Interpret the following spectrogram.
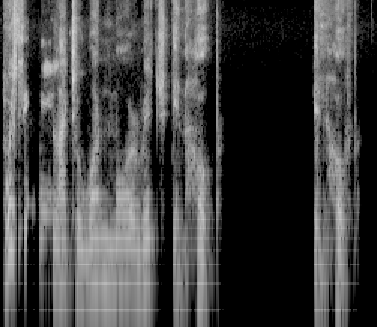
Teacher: emphasis to all the monoscopic words except for in and and hope falls on the end of the line which has a natural stress anyway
